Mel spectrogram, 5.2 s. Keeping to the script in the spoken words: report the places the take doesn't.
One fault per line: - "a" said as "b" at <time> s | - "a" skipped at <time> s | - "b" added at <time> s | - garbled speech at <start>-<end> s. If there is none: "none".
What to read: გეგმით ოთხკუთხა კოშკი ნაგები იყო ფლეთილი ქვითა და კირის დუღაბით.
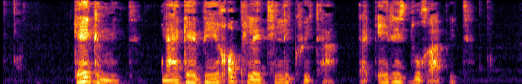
- "ოთხკუთხა კოშკი" skipped at 1.4 s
